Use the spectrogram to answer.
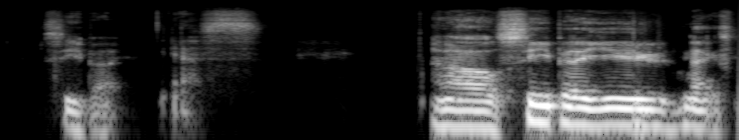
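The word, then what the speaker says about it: ceiba: that question laura um ceba i should say is spelt c e i b a uh yes c e i b a sibo yes and i'll cbu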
